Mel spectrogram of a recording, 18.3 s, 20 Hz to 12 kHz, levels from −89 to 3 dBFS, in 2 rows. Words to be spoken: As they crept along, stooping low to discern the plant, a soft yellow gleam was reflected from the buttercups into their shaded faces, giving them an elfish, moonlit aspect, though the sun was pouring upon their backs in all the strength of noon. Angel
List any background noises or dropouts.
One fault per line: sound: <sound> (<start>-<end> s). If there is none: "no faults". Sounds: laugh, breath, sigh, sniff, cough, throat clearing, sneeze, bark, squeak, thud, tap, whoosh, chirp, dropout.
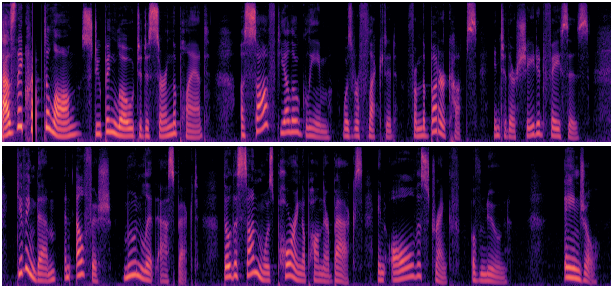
sound: dropout (0.5-0.5 s)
